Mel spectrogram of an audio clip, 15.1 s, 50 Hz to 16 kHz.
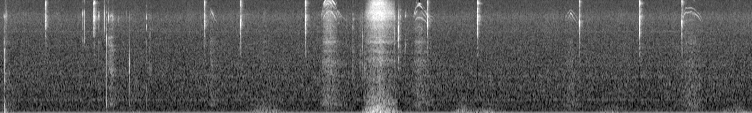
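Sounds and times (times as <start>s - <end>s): low steady hum: 0.0s - 15.0s
computer mouse clicks: 1.6s - 3.1s, 7.0s - 8.7s.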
